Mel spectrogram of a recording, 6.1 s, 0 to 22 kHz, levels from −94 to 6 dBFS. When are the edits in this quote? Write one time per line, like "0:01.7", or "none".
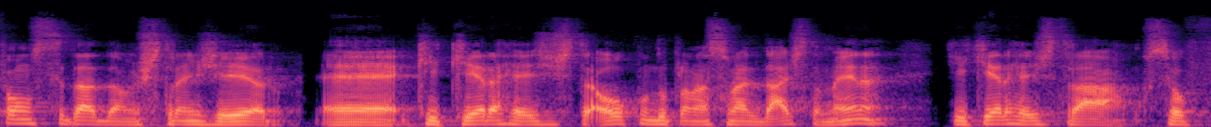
0:01.5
